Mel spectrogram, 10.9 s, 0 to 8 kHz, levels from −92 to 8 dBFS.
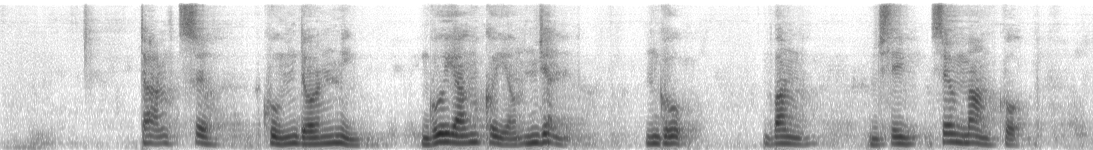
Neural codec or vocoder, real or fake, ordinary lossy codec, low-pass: codec, 16 kHz in and 24 kHz out, 0.6 kbps, FocalCodec, streaming, 4096 codes; fake; AAC, 48 kbps; 7.2 kHz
